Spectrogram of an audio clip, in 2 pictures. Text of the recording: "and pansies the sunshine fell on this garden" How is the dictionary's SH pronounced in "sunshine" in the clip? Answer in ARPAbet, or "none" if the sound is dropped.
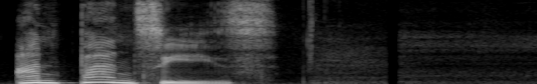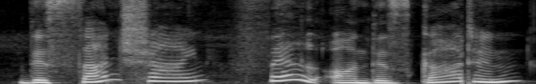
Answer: SH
